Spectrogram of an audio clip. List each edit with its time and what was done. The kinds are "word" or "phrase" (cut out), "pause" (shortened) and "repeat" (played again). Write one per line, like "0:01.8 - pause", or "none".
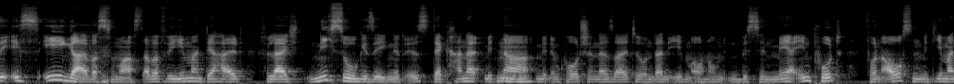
0:02.5 - pause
